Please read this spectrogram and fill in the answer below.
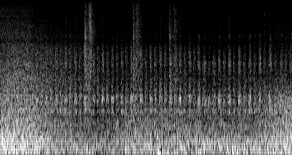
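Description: Dog panting in quick, steady breaths with its mouth open.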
